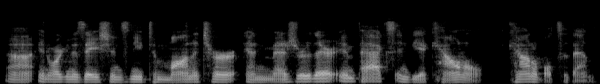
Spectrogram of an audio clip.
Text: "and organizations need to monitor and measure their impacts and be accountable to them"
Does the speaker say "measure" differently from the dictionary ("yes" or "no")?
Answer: no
